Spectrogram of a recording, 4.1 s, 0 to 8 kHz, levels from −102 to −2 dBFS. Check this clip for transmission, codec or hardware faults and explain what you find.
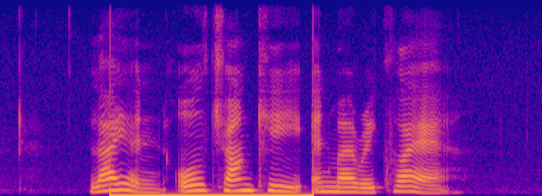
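One hardware-type fault is present: a DC step. At 0.83 s the waveform's zero line jumps by about −18 dBFS, as when a converter recalibrates or an offset input is switched in. It holds until 2.35 s, then returns. Each edge gives a low thump while the speech continues unchanged.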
